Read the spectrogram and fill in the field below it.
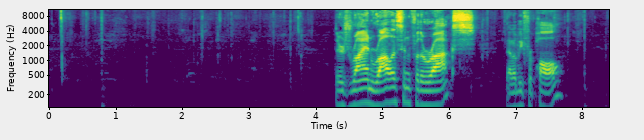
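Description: Trading cards rustle and slap softly as hands shuffle them.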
